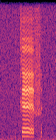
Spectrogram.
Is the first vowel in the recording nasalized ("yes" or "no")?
no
